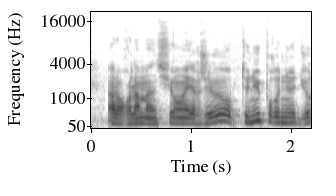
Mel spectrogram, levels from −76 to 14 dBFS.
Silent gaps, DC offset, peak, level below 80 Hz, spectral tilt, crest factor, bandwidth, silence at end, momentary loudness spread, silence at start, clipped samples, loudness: none; under 0.1%; -4 dBFS; -64 dBFS; -7 dB/octave; 16 dB; 14 kHz; 0 s; 4 LU; 0.2 s; under 0.1%; -20 LUFS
